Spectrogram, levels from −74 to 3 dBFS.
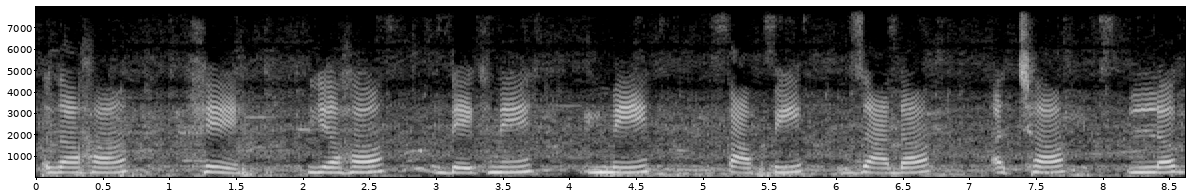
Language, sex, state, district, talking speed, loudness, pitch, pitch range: Hindi, female, Madhya Pradesh, Dhar, 65 wpm, -15 LUFS, 245 Hz, 235-255 Hz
